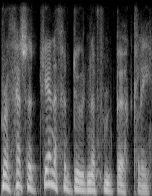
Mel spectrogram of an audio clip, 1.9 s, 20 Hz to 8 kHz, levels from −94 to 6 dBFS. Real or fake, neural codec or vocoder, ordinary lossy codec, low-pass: real; none; Opus, 32 kbps; 7.2 kHz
